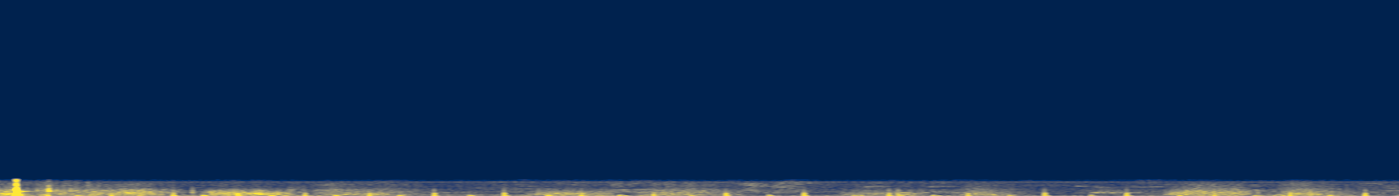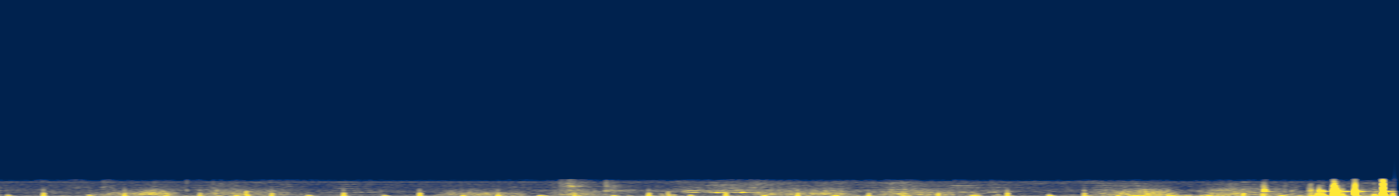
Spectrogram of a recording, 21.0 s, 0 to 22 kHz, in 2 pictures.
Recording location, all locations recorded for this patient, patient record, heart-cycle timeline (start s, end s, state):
aortic valve (AV)
aortic valve (AV)+mitral valve (MV)
#Age: Child
#Sex: Male
#Height: 82.0 cm
#Weight: 12.7 kg
#Pregnancy status: False
#Murmur: Absent
#Murmur locations: nan
#Most audible location: nan
#Systolic murmur timing: nan
#Systolic murmur shape: nan
#Systolic murmur grading: nan
#Systolic murmur pitch: nan
#Systolic murmur quality: nan
#Diastolic murmur timing: nan
#Diastolic murmur shape: nan
#Diastolic murmur grading: nan
#Diastolic murmur pitch: nan
#Diastolic murmur quality: nan
#Outcome: Normal
#Campaign: 2014 screening campaign
0.00	1.99	unannotated
1.99	2.06	diastole
2.06	2.20	S1
2.20	2.30	systole
2.30	2.36	S2
2.36	2.54	diastole
2.54	2.64	S1
2.64	2.80	systole
2.80	2.90	S2
2.90	3.04	diastole
3.04	3.14	S1
3.14	3.28	systole
3.28	3.36	S2
3.36	3.56	diastole
3.56	3.64	S1
3.64	3.80	systole
3.80	3.90	S2
3.90	4.16	diastole
4.16	4.24	S1
4.24	4.38	systole
4.38	4.48	S2
4.48	4.68	diastole
4.68	4.78	S1
4.78	4.92	systole
4.92	5.02	S2
5.02	5.18	diastole
5.18	5.30	S1
5.30	5.46	systole
5.46	5.56	S2
5.56	5.80	diastole
5.80	5.88	S1
5.88	6.06	systole
6.06	6.14	S2
6.14	6.26	diastole
6.26	20.99	unannotated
